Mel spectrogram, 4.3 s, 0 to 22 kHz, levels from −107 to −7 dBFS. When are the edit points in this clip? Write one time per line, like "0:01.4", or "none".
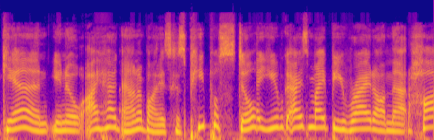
0:01.2
0:02.6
